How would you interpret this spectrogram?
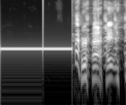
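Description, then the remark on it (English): A loud, steady censor bleep, one pure high-pitched tone held for about a second, cuts off abruptly as someone starts talking. “Beep, beep.”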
